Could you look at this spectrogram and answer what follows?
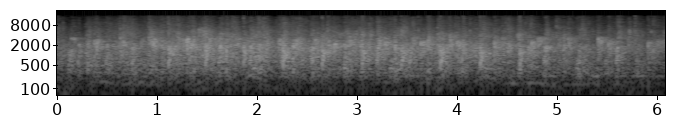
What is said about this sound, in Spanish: Así que denle un fuerte aplauso al bendito sea por esto.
